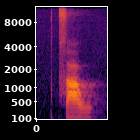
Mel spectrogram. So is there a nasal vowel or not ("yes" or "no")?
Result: no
